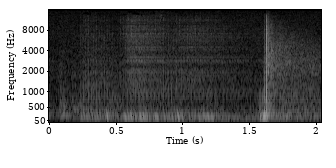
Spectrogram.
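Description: A single sharp knock about one and a half seconds in, over a faint low background.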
